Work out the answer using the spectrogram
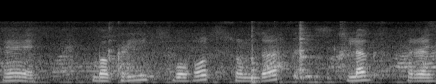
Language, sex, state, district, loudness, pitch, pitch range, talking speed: Hindi, female, Madhya Pradesh, Dhar, -21 LUFS, 175 Hz, 165-200 Hz, 80 wpm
